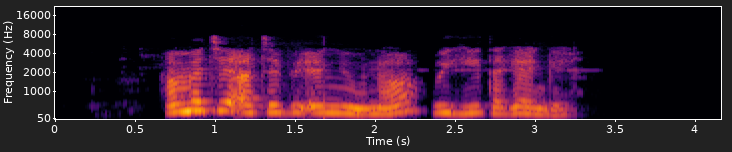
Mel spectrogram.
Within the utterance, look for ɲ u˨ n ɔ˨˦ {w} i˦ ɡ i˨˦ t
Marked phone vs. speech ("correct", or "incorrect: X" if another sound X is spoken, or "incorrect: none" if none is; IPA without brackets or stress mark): correct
